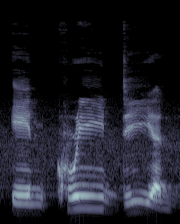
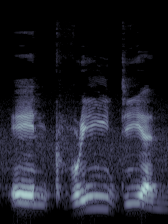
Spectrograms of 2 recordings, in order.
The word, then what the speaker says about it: ingredient: Ingredient. Ingredient. Được chưa? Trong tiếng Anh đó, âm E thì đọc là âm I. Ingredient.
